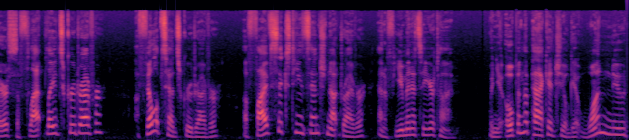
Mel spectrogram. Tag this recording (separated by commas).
Speech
